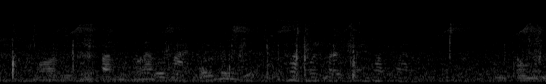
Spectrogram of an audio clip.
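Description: A baby monkey suckles with soft wet smacking sounds.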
